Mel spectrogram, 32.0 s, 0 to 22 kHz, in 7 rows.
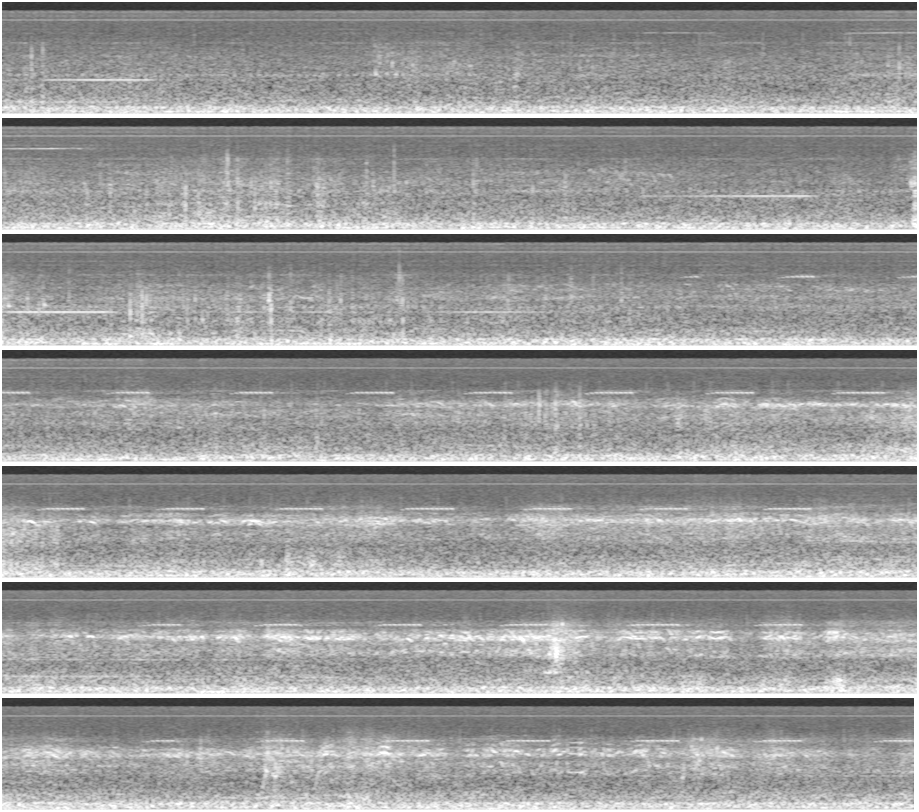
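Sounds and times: cricket chirping: 0:00.1 - 0:00.9, 0:07.7 - 0:10.6, 0:11.4 - 0:32.0.

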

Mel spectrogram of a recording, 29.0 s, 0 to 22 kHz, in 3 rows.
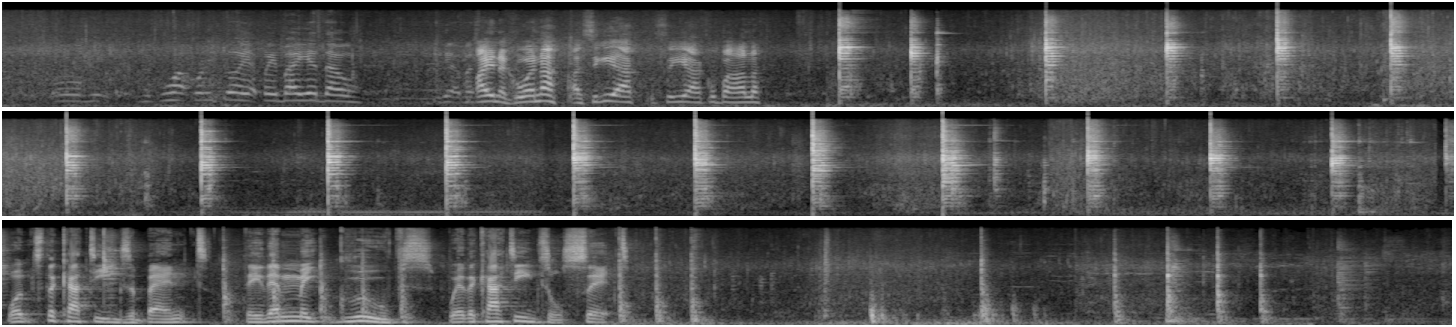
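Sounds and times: hammering on metal pipe: 0:05.6 - 0:07.2, 0:07.8 - 0:09.5, 0:10.1 - 0:10.3, 0:11.0 - 0:15.4, 0:16.0 - 0:17.1, 0:17.7 - 0:20.2.

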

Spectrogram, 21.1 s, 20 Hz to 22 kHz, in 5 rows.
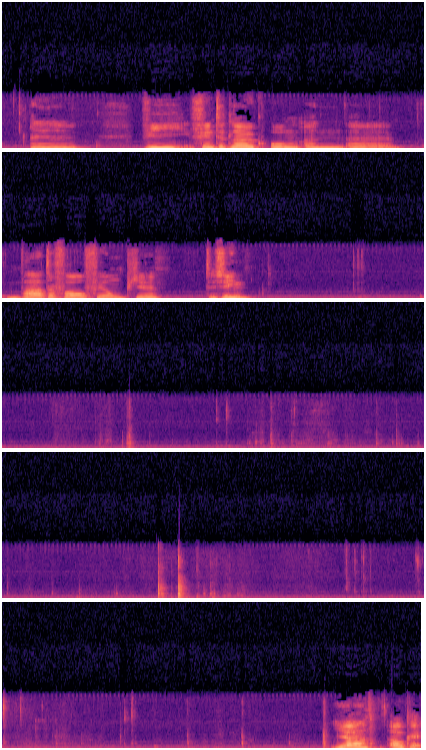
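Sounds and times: steady low hum: 0:00.0 - 0:21.0
computer keyboard clicks: 0:16.1 - 0:17.2, 0:18.0 - 0:18.3.

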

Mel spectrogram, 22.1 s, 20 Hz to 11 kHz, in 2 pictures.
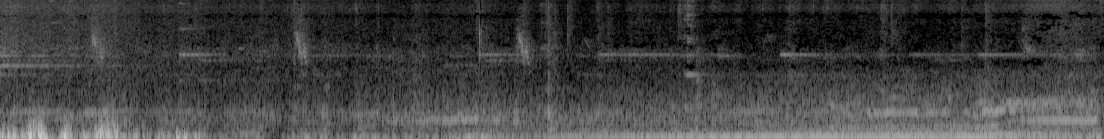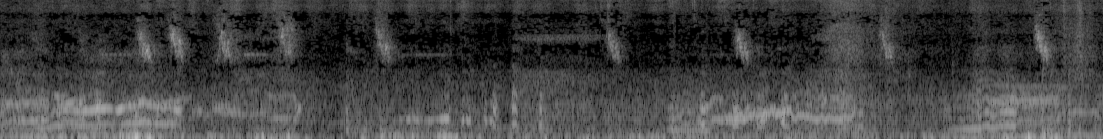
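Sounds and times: hens clucking: 0:02.9 - 0:05.8, 0:07.4 - 0:22.0.

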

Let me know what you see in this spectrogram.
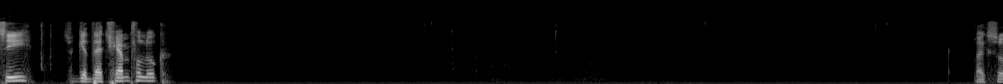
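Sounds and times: faint computer control clicks: 0:04.2 - 0:06.2, 0:08.7 - 0:09.6.

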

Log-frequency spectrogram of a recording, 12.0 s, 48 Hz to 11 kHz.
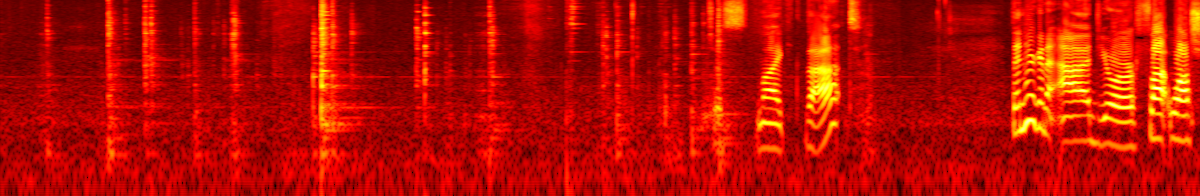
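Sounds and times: metal parts clinking: 0:00.4 - 0:07.5.

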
